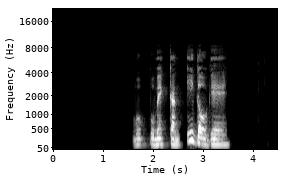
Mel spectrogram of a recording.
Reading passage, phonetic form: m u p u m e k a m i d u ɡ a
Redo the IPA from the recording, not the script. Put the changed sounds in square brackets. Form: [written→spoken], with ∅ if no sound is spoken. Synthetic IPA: m u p u m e k a [m→n] i d [u→o] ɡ [a→e]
